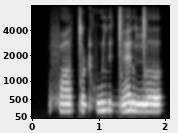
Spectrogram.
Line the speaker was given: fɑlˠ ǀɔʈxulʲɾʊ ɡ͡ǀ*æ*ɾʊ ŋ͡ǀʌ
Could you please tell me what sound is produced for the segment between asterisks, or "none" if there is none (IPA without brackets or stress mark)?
æ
